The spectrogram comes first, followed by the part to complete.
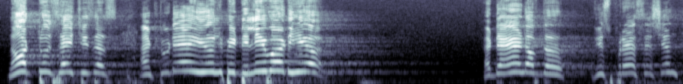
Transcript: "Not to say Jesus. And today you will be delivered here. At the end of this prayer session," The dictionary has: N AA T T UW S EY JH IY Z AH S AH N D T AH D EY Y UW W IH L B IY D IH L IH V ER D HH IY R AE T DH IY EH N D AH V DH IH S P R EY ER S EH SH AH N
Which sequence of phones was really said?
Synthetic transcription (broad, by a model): N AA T T UW S EY JH IY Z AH S AH N D T AH D EY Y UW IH L B IY D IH L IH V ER D HH IY R AE T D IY EH N D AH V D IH S P R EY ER S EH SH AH N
